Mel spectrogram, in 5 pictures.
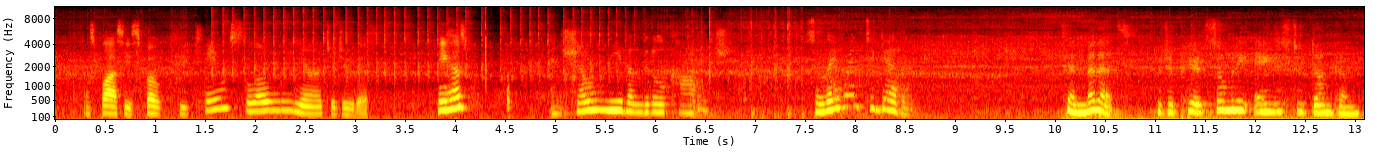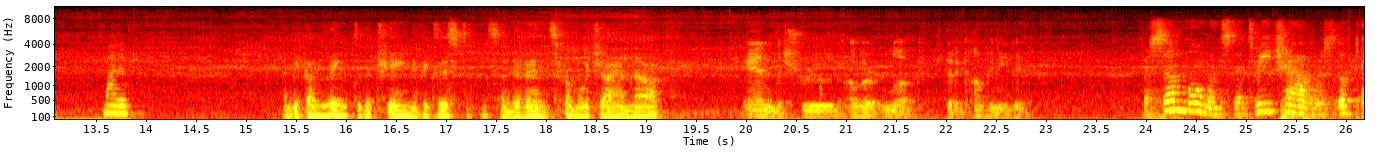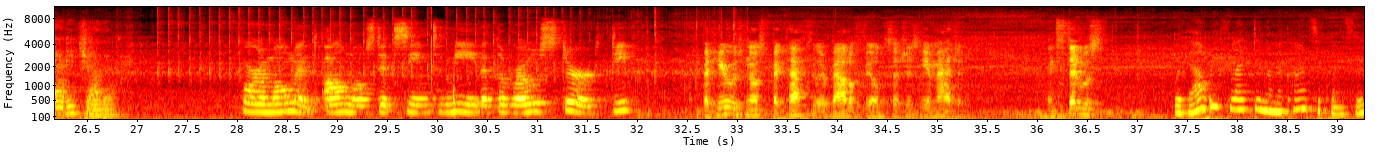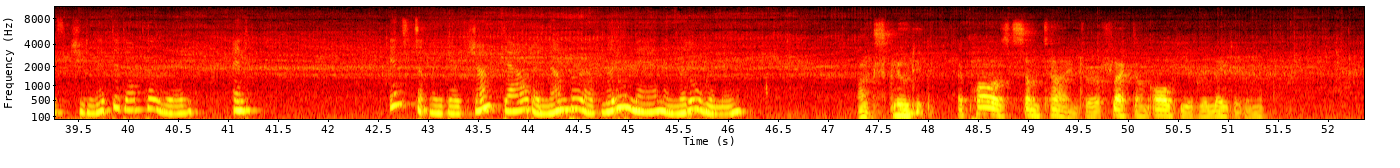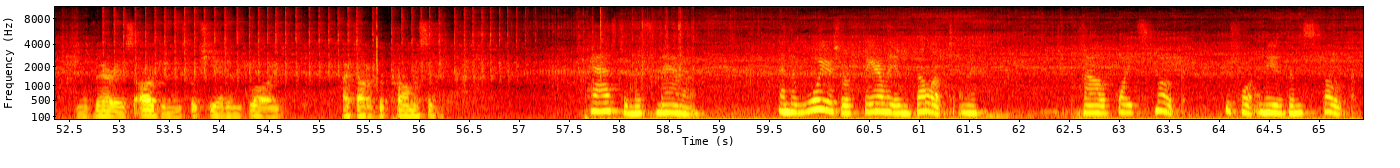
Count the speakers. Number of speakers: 9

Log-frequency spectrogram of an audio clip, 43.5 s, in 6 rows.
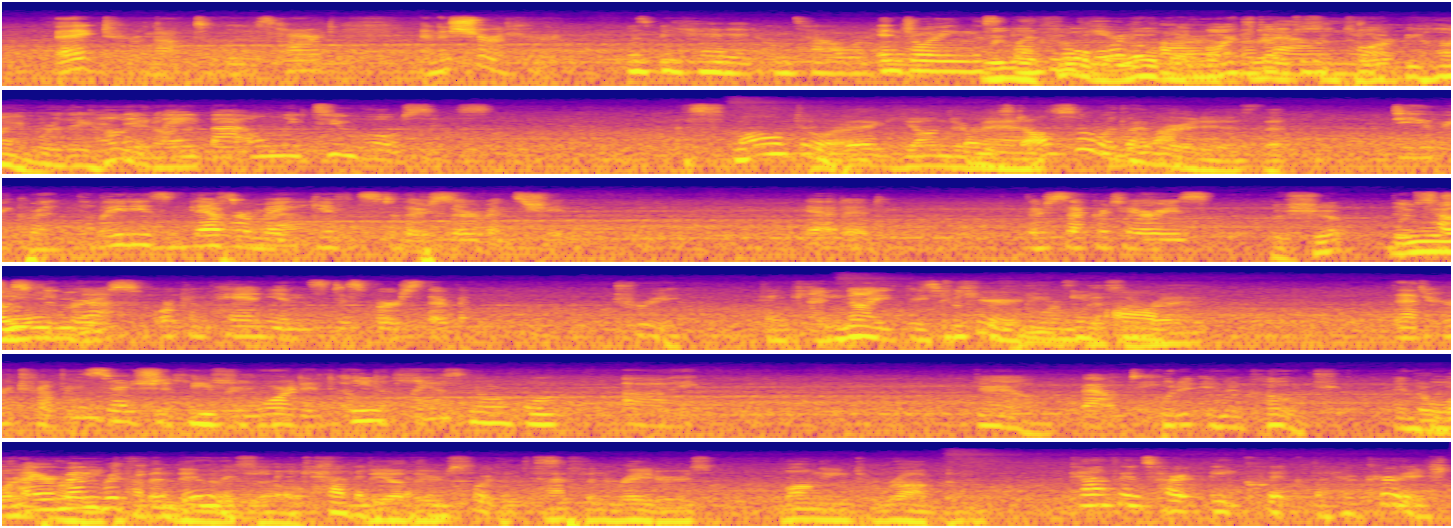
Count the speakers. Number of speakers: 10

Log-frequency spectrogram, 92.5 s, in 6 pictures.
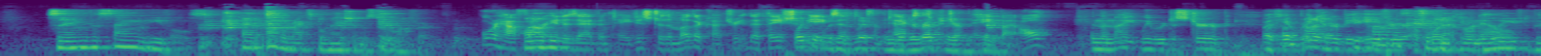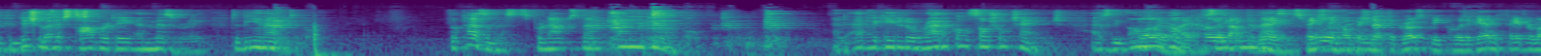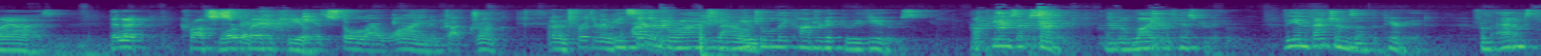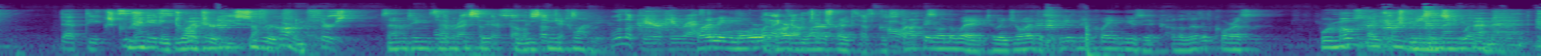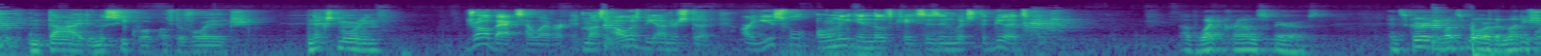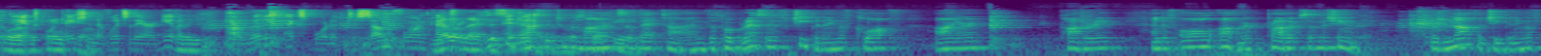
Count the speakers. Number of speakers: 4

